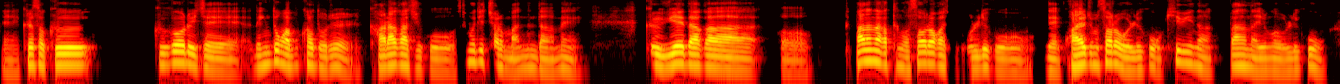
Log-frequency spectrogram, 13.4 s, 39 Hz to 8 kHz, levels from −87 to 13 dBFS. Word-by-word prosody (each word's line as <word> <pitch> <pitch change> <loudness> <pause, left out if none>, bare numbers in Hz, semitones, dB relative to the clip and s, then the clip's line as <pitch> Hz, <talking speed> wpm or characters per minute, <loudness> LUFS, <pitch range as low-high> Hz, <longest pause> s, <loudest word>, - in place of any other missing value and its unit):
네. 90 -1 -14
그래서 135 -1 0
그 135 0 +4 0.6
그거를 140 +1 +2
이제 100 -6 -4
냉동 140 +5 -1
아보카도를 120 -5 -2
갈아 130 +3 +4
가지고 105 -7 -3
스무디처럼 165 -9 -5
만든 110 +4 -6
다음에 100 -1 -7 0.6
그 130 -3 0
위에다가 120 -7 +4 0.2
어 90 -2 -11 0.4
바나나 165 +1 +6
같은 135 -2 -3
거 110 - -4
썰어 145 +5 +3
가지고 125 -2 -3
올리고 100 -4 -6
네 100 -2 -5
과일 125 +2 +6
좀 135 -1 -4
썰어 150 0 +4
올리고 105 +2 -2
키위나 135 -11 -4 0.2
바나나 125 -4 -1
이런 100 0 -4
거 105 - -6
올리고 100 +1 -6
120 Hz, 325 characters per minute, -23 LUFS, 100-135 Hz, 0.6 s, 바나나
